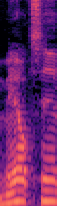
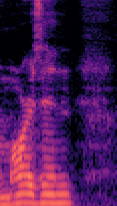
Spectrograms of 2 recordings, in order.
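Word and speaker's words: Märzen: as i just said is a male sin or a lot of americans pronounce it a marzin or an oktoberfest the availability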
